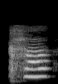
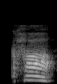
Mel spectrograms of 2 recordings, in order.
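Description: First: "ka" with a hard, strongly aspirated K. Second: "ka" with a soft onset, near GA. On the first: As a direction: hit "ka" with a puffy English K. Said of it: "instead of K A". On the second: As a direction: ease "ka" toward a G sound. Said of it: "it is G A". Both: Shown as a demonstration.

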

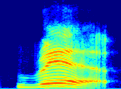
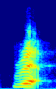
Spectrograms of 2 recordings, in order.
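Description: First: "rip" drawn out long, like "rib"; long vowel. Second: "rip" with a very short vowel; quick "rip", stopped at the p. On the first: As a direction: stretch the vowel of "rip" before a b. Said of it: "từ nào đọc dài". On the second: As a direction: cut "rip" short on closed lips. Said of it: "từ nào đọc ngắn". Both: Shown as a demonstration.

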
